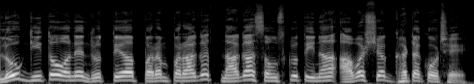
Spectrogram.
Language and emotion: Gujarati, neutral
